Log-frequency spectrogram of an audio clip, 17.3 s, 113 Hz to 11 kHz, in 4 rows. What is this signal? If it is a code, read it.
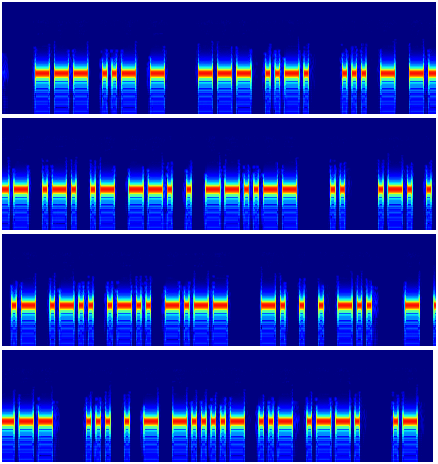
Morse code, heard as a keyed tone, about 25 wpm, 600 Hz. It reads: OUT OF STORAGE, I REALLY NEED TO SET-UP A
